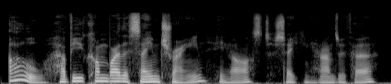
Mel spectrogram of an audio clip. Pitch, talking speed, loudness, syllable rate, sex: 115 Hz, 215 wpm, -21 LUFS, 4.5 syllables/s, male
